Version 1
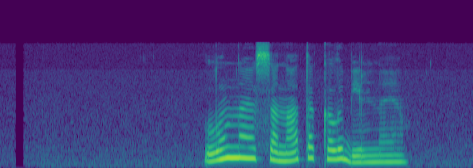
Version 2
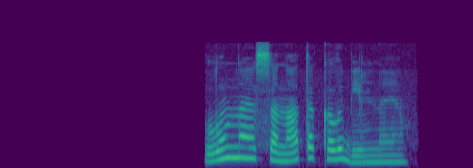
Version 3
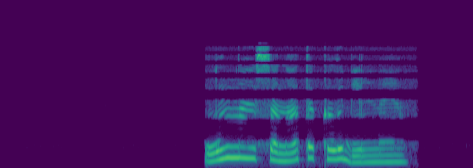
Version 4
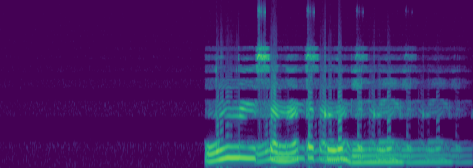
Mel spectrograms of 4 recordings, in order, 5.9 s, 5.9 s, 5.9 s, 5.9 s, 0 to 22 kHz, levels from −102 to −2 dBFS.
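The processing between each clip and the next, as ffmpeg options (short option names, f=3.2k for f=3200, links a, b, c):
-af "agate=range=-30dB:threshold=-53dB:ratio=16:detection=peak,highpass=72,lowshelf=f=440:t=q:w=1.5:g=-10,volume=-7dB"
-af "afftfilt=real='re*eq(mod(floor(b*sr/1024/630),2),0)':imag='im*eq(mod(floor(b*sr/1024/630),2),0)':win_size=1024:overlap=0.75,volume=5.5dB"
-filter_complex "[0:a]volume=27dB,asoftclip=hard,volume=-27dB,asplit=2[a][b];[b]aecho=0:1:613|1226|1839:0.299|0.0836|0.0234[c];[a][c]amix=inputs=2:normalize=0,volume=8dB"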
